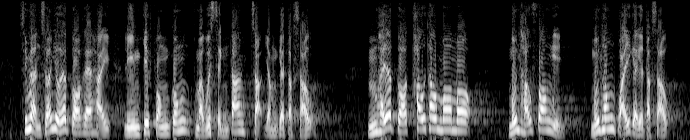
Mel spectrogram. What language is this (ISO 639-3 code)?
yue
